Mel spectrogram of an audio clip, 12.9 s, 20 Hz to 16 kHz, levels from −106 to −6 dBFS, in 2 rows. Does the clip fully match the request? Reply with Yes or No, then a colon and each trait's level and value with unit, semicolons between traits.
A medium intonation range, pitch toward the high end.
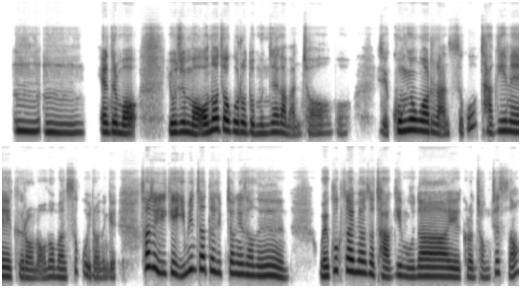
Yes: average, 4.3 semitones; high, 210 Hz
